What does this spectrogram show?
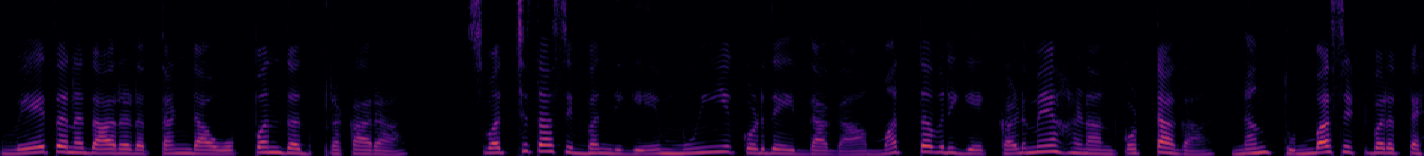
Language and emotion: Kannada, angry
